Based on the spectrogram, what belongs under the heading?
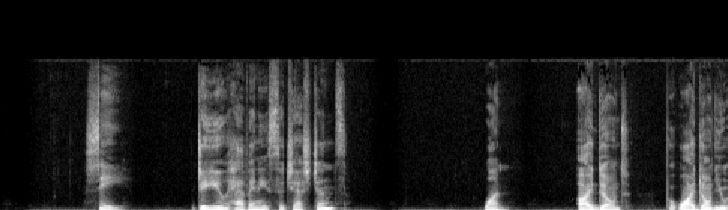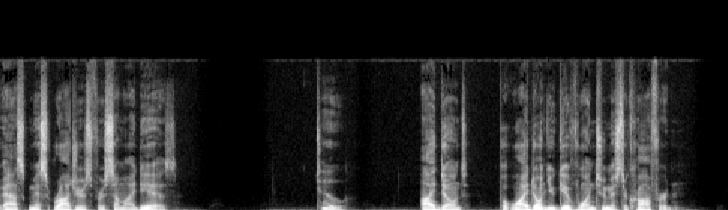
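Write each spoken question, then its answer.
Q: Do you have any suggestions?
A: 1: I don't, but why don't you ask Miss Rogers for some ideas?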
